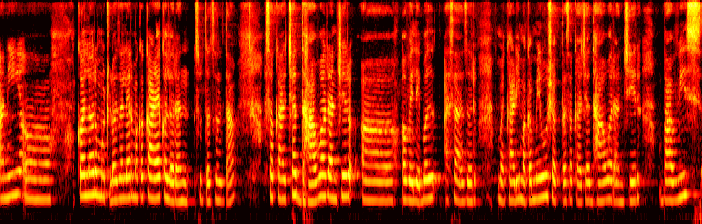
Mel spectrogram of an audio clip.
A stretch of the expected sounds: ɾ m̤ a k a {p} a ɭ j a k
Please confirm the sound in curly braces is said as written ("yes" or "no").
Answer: no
